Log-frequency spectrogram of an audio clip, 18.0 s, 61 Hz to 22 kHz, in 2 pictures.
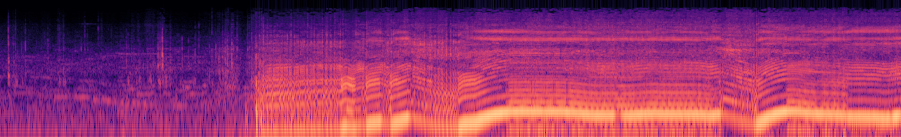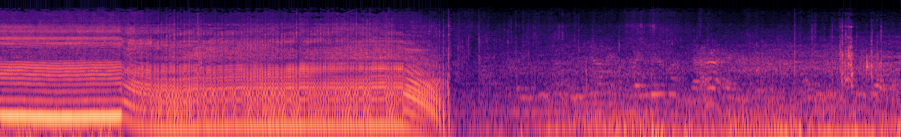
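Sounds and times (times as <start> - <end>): chainsaw engine revving: 2.1 - 15.3.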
